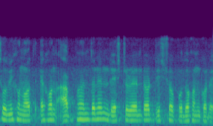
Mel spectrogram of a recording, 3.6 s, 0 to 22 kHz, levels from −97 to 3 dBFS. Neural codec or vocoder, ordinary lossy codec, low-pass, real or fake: vocoder, 22.05 kHz, 80 mel bands, WaveNeXt; Opus, 24 kbps; 7.2 kHz; fake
